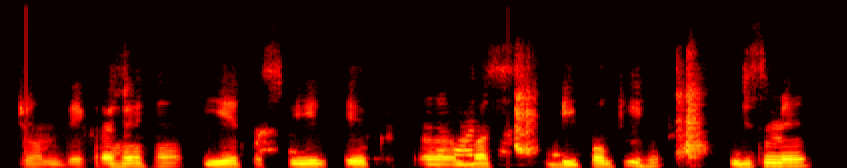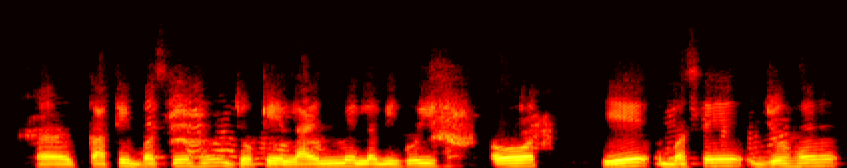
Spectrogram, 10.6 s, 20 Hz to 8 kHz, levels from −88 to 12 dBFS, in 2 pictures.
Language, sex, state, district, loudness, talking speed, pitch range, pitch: Hindi, male, Uttar Pradesh, Jyotiba Phule Nagar, -17 LUFS, 165 wpm, 120-145 Hz, 130 Hz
